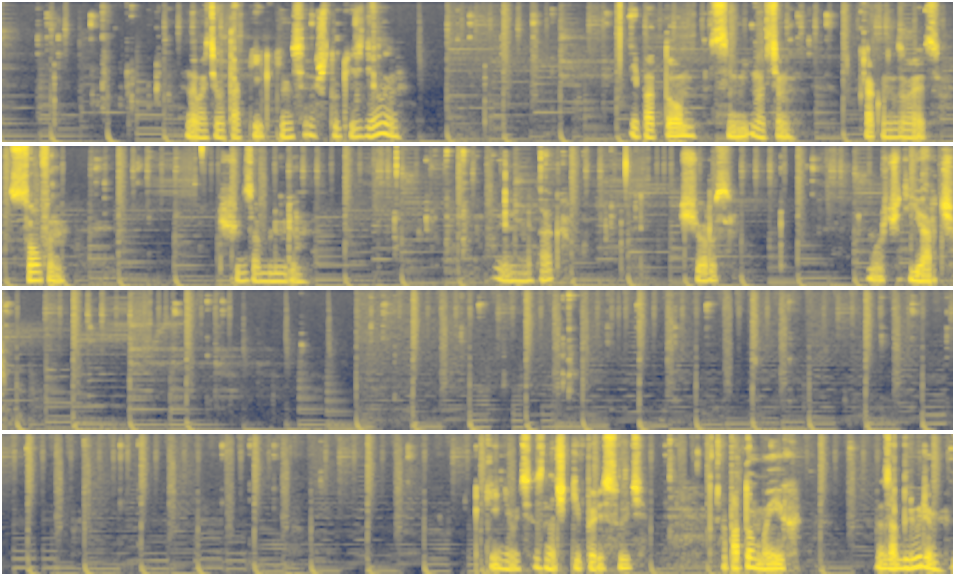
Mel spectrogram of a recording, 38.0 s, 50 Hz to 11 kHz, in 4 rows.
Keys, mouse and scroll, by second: 0.5 click, 1.1 ctrl+z, 1.6-3.8 drag, 3.8 f, 4.9 click, 5.4-7.0 middle drag, 7.0 click, 7.6 f, 8.0-10.9 drag, 10.9 middle click, 11.4 click, 12.1 scroll down 1, 12.2 middle click, 12.4 scroll up 1, 12.5-13.1 scroll down 4, 13.3-13.8 scroll up 2, 13.8 ctrl+z, 14.0 ctrl+z, 14.2 ctrl+z, 14.6 ctrl+z, 14.8 ctrl+z, 15.0 ctrl+z, 15.2 ctrl+z, 17.5-19.0 drag, 19.8-21.0 drag, 21.0 middle click, 21.8 scroll up 1, 22.0 f, 22.9 middle click, 23.5 click, 24.5 ctrl+z, 25.0-26.5 drag, 26.5-27.7 middle drag, 27.7-29.3 drag, 29.3-31.6 middle drag, 31.6-34.3 drag, 34.3-36.5 middle drag, 36.5-38.0 drag.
